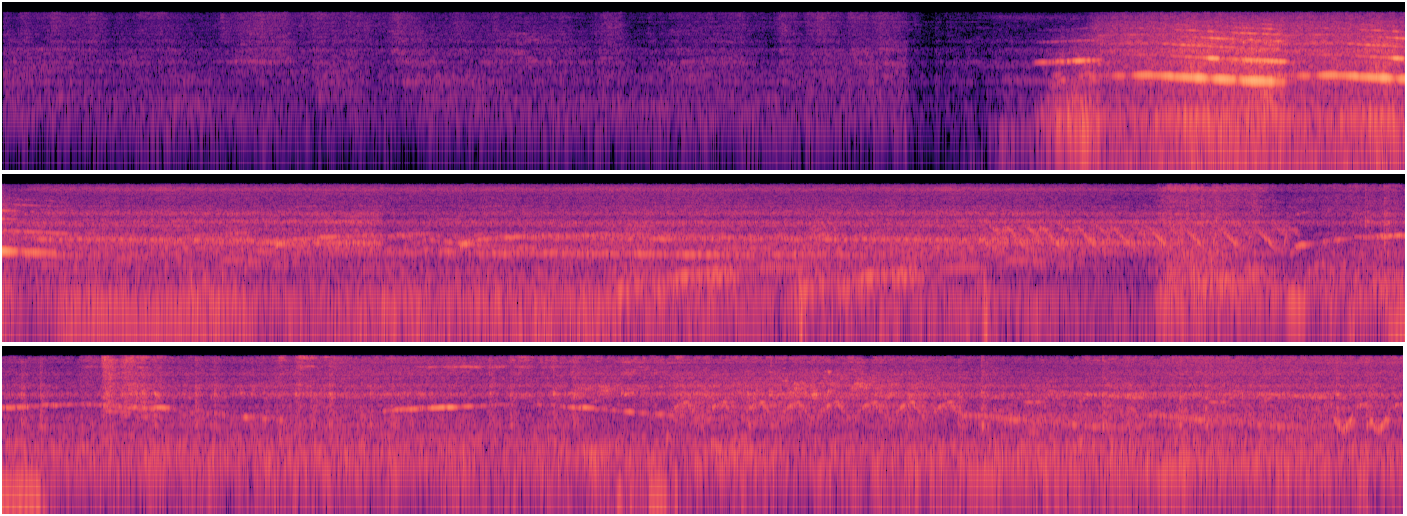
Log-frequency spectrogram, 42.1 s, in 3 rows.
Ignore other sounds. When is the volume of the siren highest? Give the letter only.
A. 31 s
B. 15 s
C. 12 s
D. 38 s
C.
